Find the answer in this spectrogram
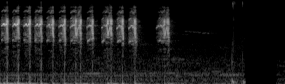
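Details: Blue nuthatch singing: a quick run of about a dozen high, sharp notes at roughly six per second, then a lone faint note after a short pause. Otherwise quiet.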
